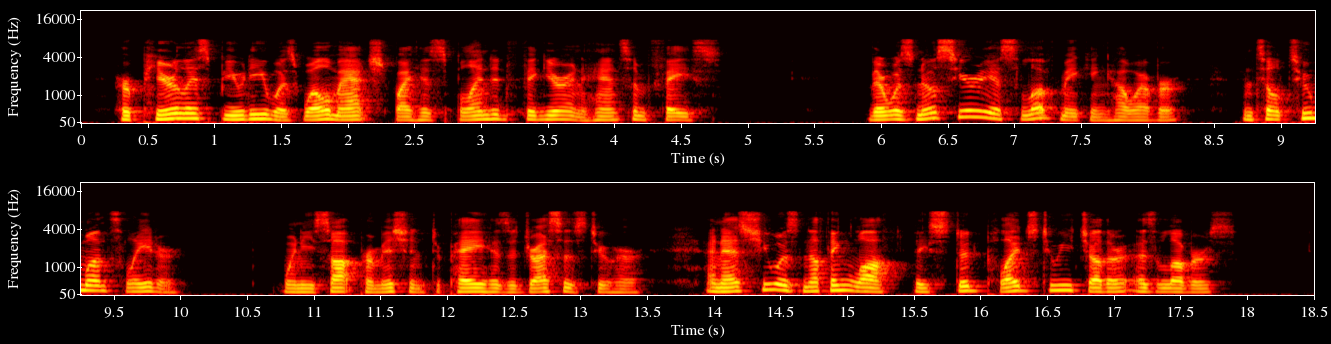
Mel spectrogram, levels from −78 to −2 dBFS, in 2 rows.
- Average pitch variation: Yes, average, 3.6 semitones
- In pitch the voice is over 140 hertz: No, low, 135 Hz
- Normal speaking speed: Yes, average, 155 wpm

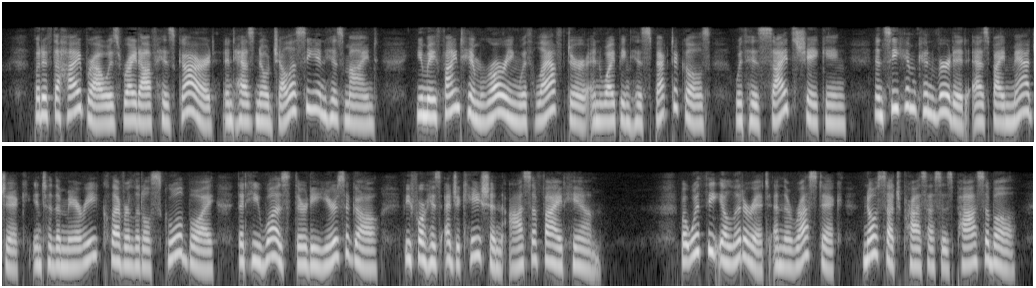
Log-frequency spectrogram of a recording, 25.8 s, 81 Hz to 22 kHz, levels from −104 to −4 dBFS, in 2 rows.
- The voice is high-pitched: Yes, high, 195 Hz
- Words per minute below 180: Yes, average, 160 wpm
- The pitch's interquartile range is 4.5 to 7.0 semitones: Yes, average, 5.1 semitones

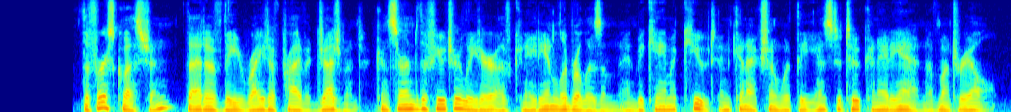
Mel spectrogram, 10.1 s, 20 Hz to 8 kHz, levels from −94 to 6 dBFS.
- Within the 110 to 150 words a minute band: No, average, 165 wpm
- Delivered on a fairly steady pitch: Yes, narrow, 2.3 semitones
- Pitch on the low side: Yes, very low, 95 Hz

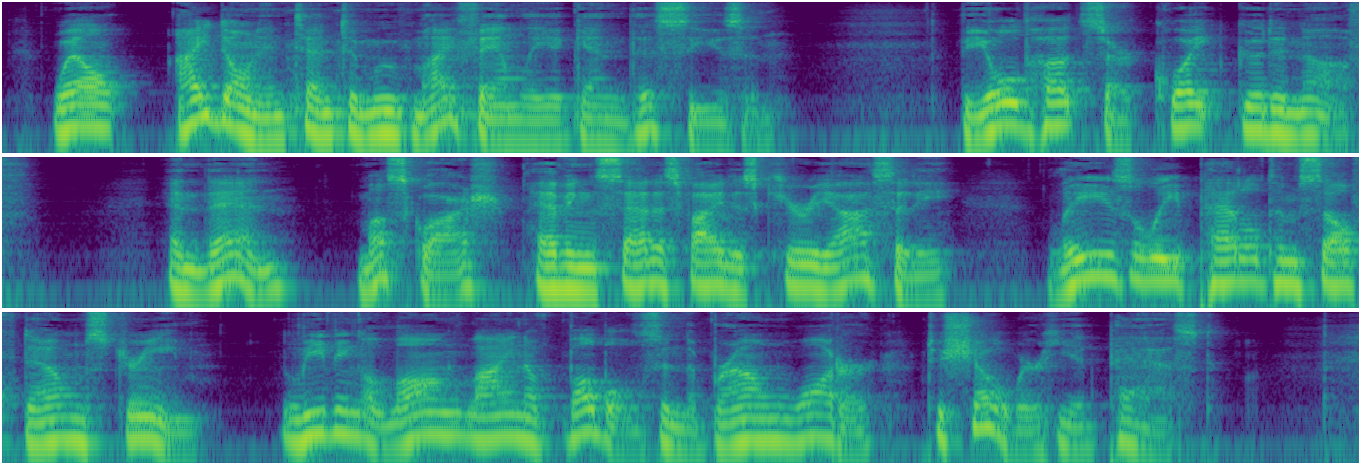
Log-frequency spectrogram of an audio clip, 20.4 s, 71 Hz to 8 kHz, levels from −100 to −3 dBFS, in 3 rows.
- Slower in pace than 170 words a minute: Yes, slow, 135 wpm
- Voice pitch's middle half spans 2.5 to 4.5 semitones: No, average, 5.1 semitones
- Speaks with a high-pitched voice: No, low, 135 Hz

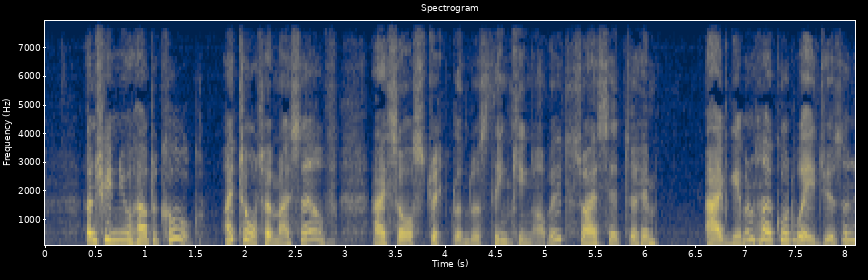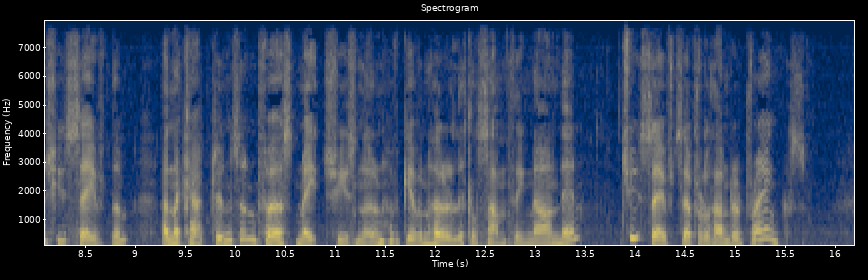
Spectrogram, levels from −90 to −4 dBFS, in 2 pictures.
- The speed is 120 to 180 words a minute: No, average, 200 wpm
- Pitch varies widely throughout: Yes, wide, 8.3 semitones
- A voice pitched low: No, high, 230 Hz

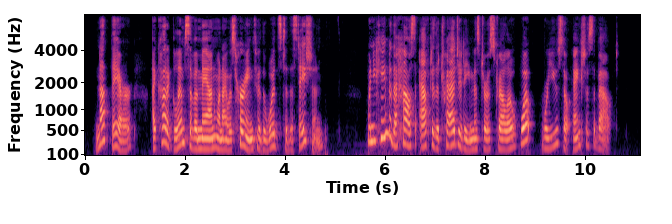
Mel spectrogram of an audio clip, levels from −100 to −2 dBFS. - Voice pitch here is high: Yes, high, 200 Hz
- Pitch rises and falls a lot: Yes, wide, 7.1 semitones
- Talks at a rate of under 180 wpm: No, average, 195 wpm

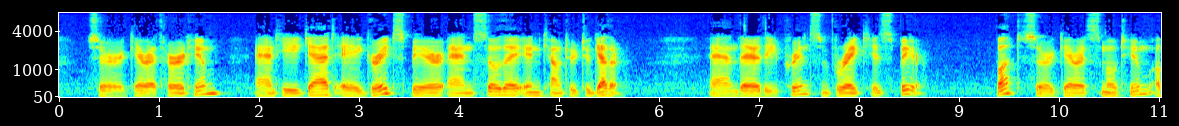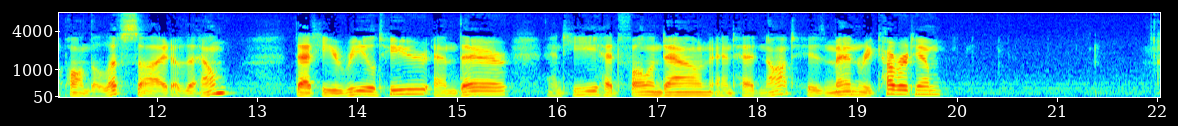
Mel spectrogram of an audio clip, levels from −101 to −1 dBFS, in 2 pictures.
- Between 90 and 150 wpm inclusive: Yes, average, 140 wpm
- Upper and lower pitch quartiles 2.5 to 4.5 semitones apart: No, wide, 5.4 semitones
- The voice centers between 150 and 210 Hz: No, very low, 95 Hz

